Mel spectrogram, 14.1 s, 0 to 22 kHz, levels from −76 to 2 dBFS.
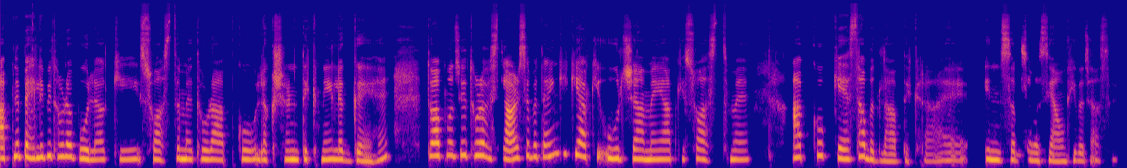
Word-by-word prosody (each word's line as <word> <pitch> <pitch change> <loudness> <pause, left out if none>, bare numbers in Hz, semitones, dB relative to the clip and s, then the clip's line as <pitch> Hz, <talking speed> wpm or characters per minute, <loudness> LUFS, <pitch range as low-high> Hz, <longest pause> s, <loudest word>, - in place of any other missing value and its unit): आपने 245 +4 +3
पहले 260 -2 +4
भी 295 +2 +2
थोड़ा 280 0 +3
बोला 215 -2 +3 0.2
कि 215 +1 -2
स्वास्थ्य 220 +2 -3
में 220 -1 +5
थोड़ा 215 -1 +2
आपको 210 +2 -2
लक्षण 210 0 +2
दिखने 215 0 0
लग 215 -5 +2
गए 180 -3 +1
हैं, 210 - -3 0.5
तो 300 - +3
आप 300 +1 +4
मुझे 315 +1 0
थोड़ा 305 0 +5
विस्तार 235 -3 +3
से 270 +5 -2
बताएँगी 285 +6 -2
कि 330 - +3
आपकी 275 -2 0
ऊर्जा 230 -1 +3
में 210 0 +4
या 215 0 +1
आपके 220 0 -7
स्वास्थ्य 215 0 -4
में 210 0 -3 0.6
आपको 265 +4 -1 0.2
कैसा 235 +4 +2
बदलाव 175 -6 -3
दिख 175 - -13
रहा 170 +1 -12
है 190 +3 -9 0.3
इन 205 -2 +5
सब 200 -4 -4
समस्याओं 180 -2 -4
की 190 - -6
वज़ह 185 +2 -9
से। 205 +5 -17
220 Hz, 180 wpm, -20 LUFS, 205-255 Hz, 0.6 s, में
